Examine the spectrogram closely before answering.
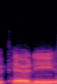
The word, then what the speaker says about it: Paradis: that's listening is p-a-r-a-d-i-s it's it's it's pronounced Paradis but it's spelled like paradise like radical i always say i always say paradise without the e yeah exactly that's great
